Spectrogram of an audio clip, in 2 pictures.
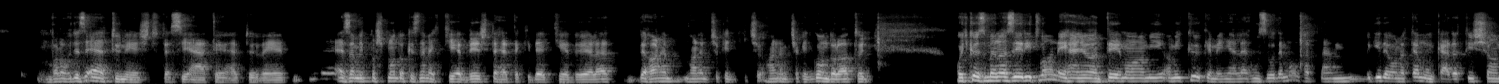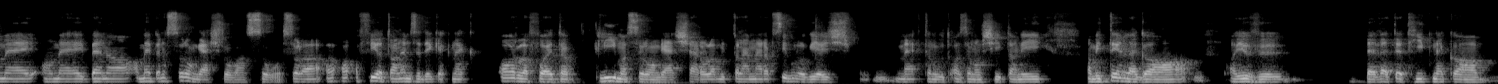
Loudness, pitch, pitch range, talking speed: -25 LUFS, 130 Hz, 120-150 Hz, 165 wpm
